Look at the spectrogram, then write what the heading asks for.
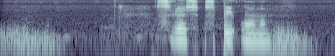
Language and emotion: Russian, neutral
